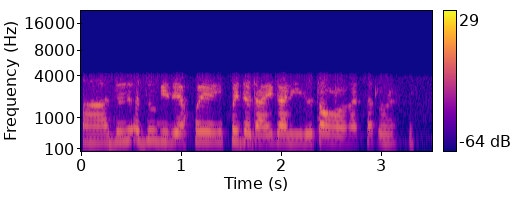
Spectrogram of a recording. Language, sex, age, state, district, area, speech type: Manipuri, female, 18-30, Manipur, Tengnoupal, rural, conversation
